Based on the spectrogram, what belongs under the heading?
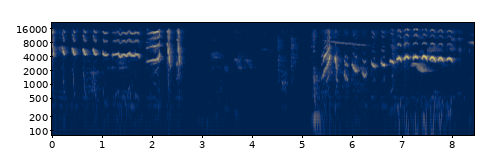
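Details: Orange-headed thrush song used as bait to get other orange-headed thrushes singing. A string of evenly spaced, repeated piping notes and a drawn-out whistle come first, then after a silence a rolling series of rising, slurred whistles.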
